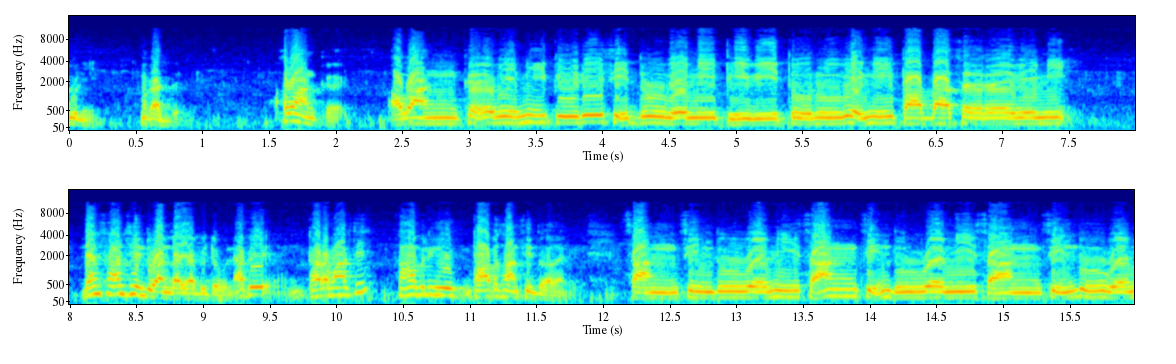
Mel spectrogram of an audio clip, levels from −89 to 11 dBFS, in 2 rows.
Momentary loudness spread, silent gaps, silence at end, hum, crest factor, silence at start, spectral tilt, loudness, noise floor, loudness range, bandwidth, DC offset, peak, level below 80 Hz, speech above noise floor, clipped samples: 7 LU; none; 0 s; none; 10 dB; 0 s; -5.5 dB/octave; -20 LUFS; -48 dBFS; 3 LU; 11 kHz; 0.1%; -10 dBFS; -56 dBFS; 28 dB; under 0.1%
